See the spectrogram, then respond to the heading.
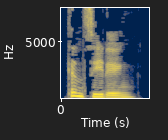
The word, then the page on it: conceding: British English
